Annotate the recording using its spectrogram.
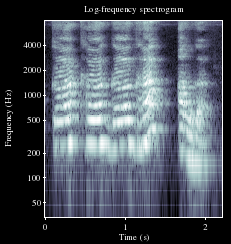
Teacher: कंठ से हम लोग इसका उच्चारण करते हैं। कंठ जो है ऊपर उठकर स्पर्श करता है फिर छोड़ देता है।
